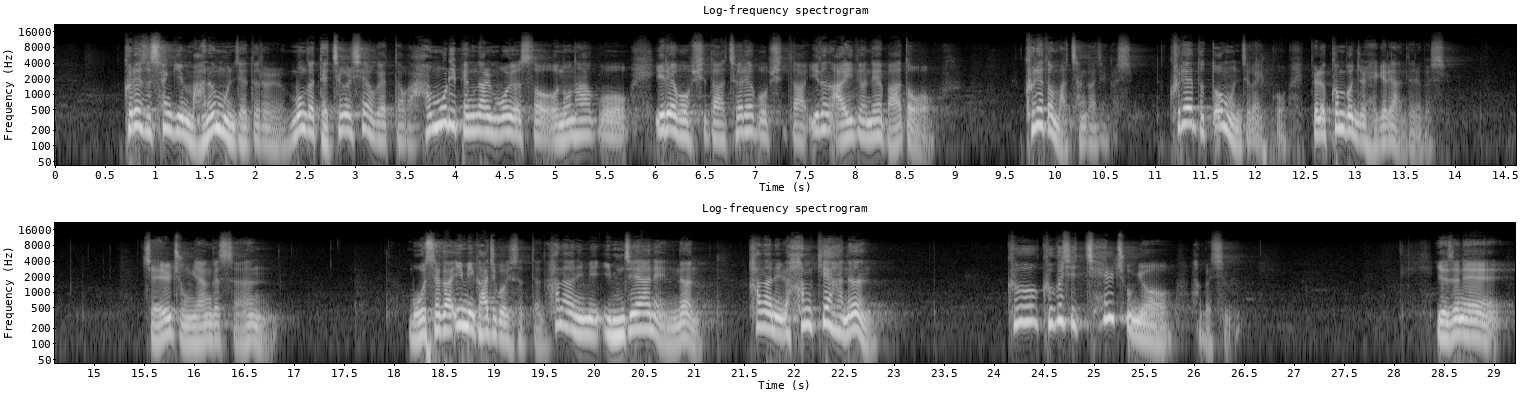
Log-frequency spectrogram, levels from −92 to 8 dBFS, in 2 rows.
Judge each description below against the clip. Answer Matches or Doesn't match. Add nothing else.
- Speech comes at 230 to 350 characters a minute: Matches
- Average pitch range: Doesn't match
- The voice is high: Doesn't match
